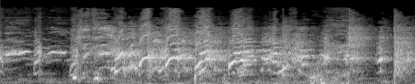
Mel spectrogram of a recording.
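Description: A person laughing hard in a rapid run of high-pitched laughs, with a few sharp smacks near the end.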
